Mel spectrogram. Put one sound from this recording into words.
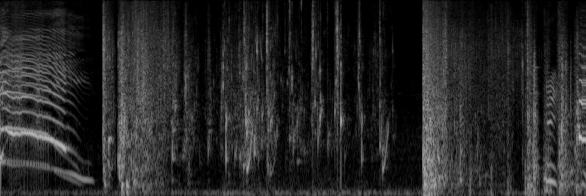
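Water splashes and sloshes in a tub.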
